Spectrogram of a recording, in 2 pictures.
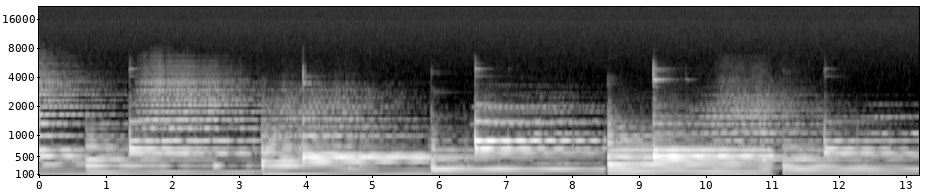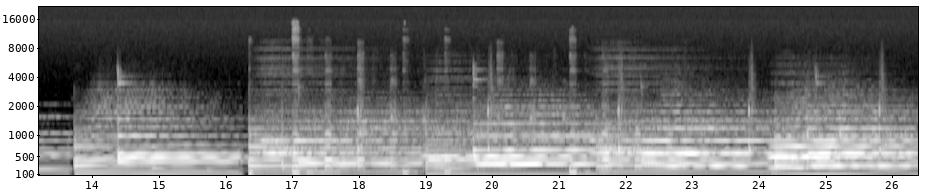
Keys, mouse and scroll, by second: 0.8 ctrl+l, 3.2-3.8 drag, 3.8-6.3 middle drag, 6.3-7.6 drag, 7.6 scroll up 1, 8.1-10.5 drag, 10.5 shift+d, 15.9 click, 18.0-18.8 shift+middle drag, 18.8-21.8 drag, 22.2-23.0 shift+middle drag, 23.0 scroll up 1, 23.4 Tab, 24.3 click.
